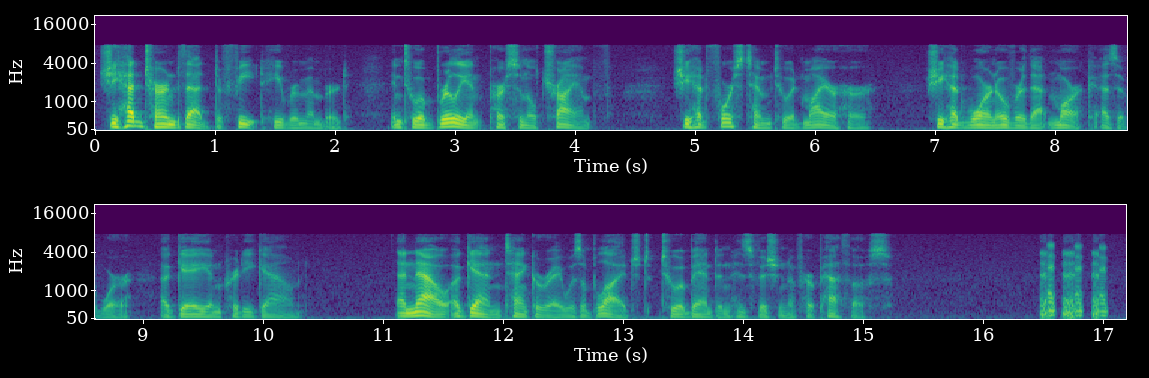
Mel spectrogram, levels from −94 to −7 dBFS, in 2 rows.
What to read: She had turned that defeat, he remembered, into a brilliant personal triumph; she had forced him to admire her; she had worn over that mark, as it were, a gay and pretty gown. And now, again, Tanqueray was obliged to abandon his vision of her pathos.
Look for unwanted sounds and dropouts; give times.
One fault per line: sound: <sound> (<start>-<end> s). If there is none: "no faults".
sound: laugh (16.5-17.0 s)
